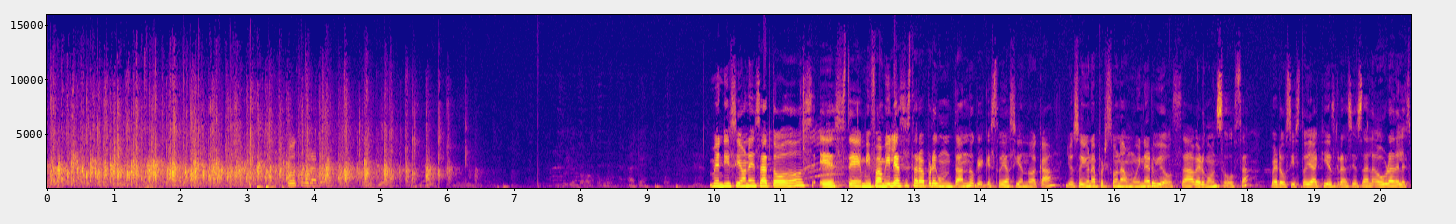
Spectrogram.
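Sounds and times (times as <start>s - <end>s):
audience applause: 0.0s - 6.2s
speech: 3.6s - 4.3s, 10.0s - 20.4s.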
